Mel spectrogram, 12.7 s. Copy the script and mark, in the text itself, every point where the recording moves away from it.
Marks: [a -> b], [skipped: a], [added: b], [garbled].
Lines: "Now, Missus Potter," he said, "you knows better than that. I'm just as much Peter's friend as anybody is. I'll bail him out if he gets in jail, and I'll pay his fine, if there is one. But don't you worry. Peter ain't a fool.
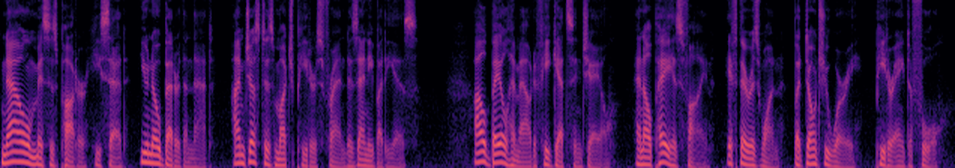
"Now, Missus Potter," he said, "you [knows -> know] better than that. I'm just as much Peter's friend as anybody is. I'll bail him out if he gets in jail, and I'll pay his fine, if there is one. But don't you worry. Peter ain't a fool.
